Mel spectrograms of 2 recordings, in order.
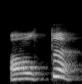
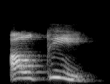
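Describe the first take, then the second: First: The last vowel is short and reduced. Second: The last vowel is a full Russian 'y'. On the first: This is how a Tatar speaker says it. The speaker calls it right. "А татарин произносит алты" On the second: This is how an ordinary Russian speaker would read it. The speaker calls it wrong. "обычный русский человек прочитал бы это слово, это выглядело бы так"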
